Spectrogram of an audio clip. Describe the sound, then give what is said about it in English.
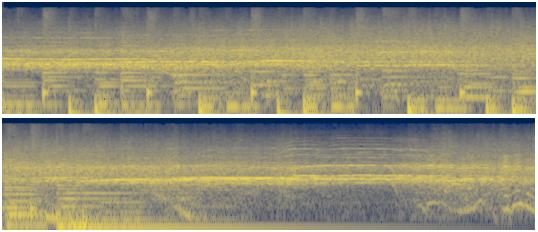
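A large audience at a live Guilty Feminist show in London cheers, whoops and applauds continuously to welcome guests, with a dense, loud wall of crowd noise and a few high whoops rising above it, while music plays underneath. “Um, so please give a huge guilty feminist woohooing, cheering, break laws if necessary, smash the patriarchy in welcoming”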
